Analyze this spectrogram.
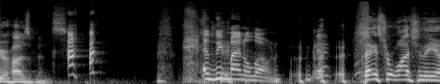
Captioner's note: laugh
